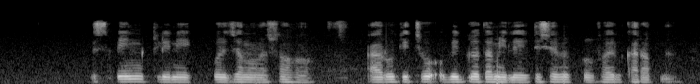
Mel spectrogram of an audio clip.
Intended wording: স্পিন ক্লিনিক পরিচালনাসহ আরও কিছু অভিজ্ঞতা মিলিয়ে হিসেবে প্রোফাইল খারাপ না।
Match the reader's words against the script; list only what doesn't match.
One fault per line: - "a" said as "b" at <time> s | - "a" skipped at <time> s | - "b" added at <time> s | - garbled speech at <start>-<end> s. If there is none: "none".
none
